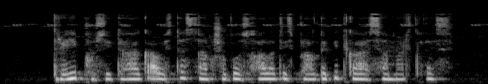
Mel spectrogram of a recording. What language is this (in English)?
Georgian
